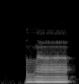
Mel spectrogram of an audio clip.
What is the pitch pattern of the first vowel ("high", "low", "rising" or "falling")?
high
